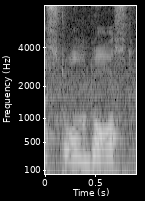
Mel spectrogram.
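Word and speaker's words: Stormblåst: So the 3 live tracks at the end, they're Stormblast. That's the way you pronounce it, Norwegian.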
